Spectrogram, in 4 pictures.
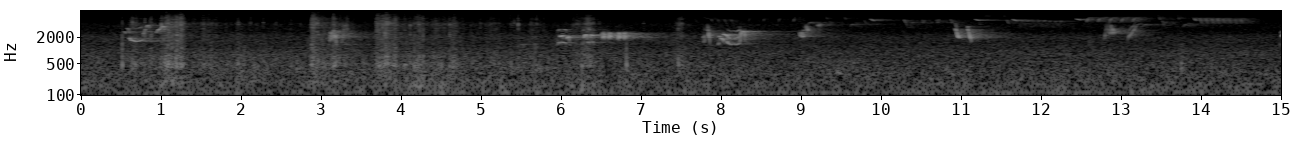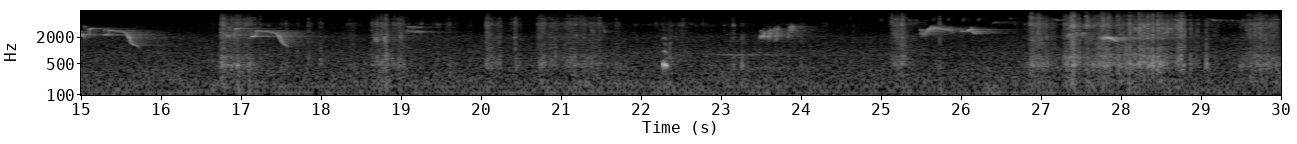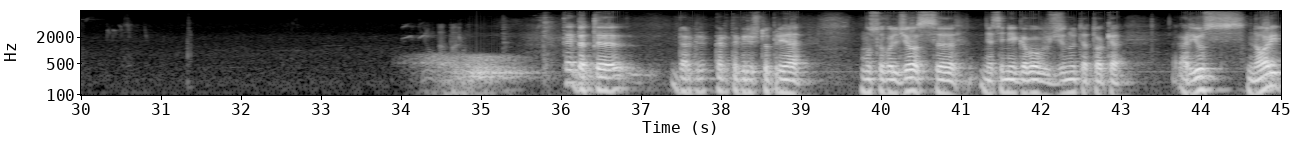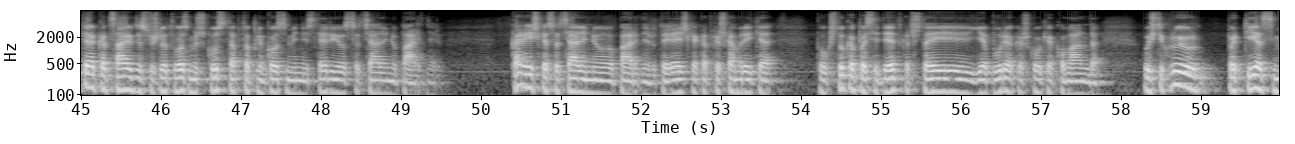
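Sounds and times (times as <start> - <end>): faint background hiss: 0.0 - 59.9
wild birds chirping: 0.5 - 1.2, 5.6 - 7.2, 7.8 - 15.9, 21.4 - 30.9, 33.9 - 44.2.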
